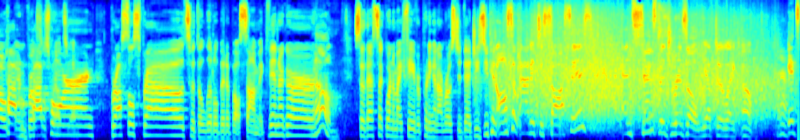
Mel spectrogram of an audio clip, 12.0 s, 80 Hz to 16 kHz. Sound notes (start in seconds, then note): 7.3 crowd applauds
